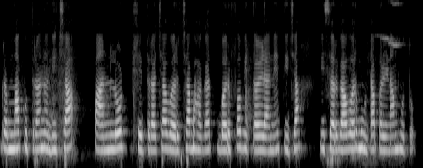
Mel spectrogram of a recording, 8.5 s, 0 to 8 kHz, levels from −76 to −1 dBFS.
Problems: background sounds at intervals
